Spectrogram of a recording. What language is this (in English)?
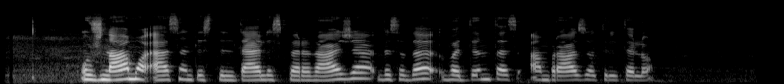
Lithuanian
